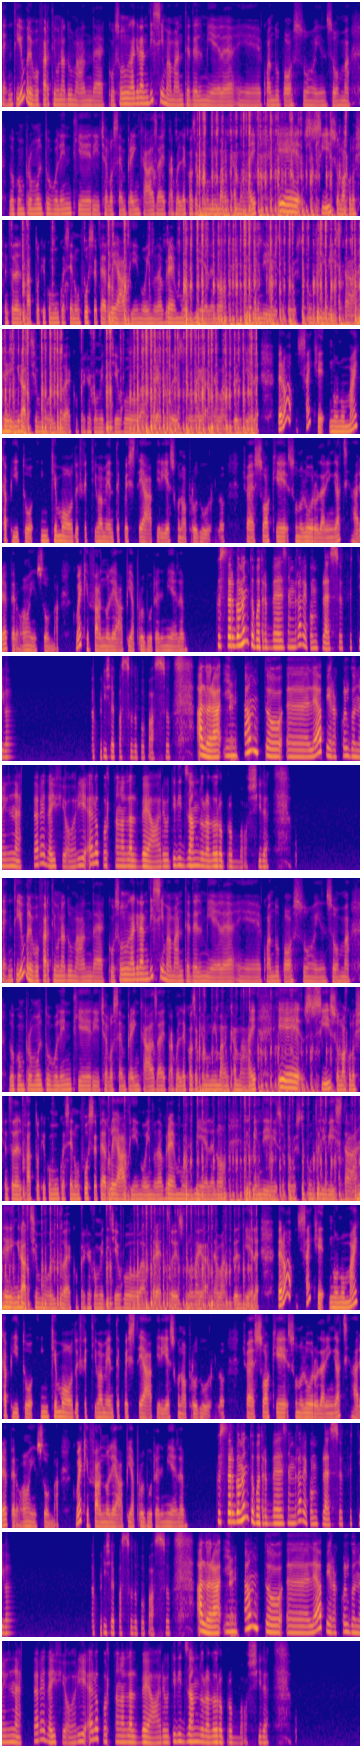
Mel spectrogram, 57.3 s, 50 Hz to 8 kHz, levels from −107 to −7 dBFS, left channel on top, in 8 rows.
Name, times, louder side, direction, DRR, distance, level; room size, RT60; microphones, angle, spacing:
voice 1, 0.0-33.1 33.5-39.5 47.5-47.6, right 1 dB, 20° right, 0.8 m, -41 dB
sound 1, 10.2-10.3 11.1-14.1 14.5-14.9 15.3-15.4 16.0-16.1 16.4-17.0 17.3-17.4 17.6-22.8 23.1-26.6, left 7 dB, 85° left, 0.4 m, -38 dB
voice 2, 40.1-42.6 42.9-43.1 45.0-50.5 50.8-56.0, equal, 5° left, 1.2 m, -36 dB
open air
head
